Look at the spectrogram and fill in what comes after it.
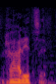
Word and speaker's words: Haaretz: O, ontem o Hamas divulgou um vídeo que mostra é, algum, alguns reféns Segundo o jornal Times of Israel e Haaretz, Haaretz, Haaretz, essa é a pronúncia correta, Haaretz, trata-se de Mia Shem, de 21 anos, que tem cidadania francesa e israelense.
